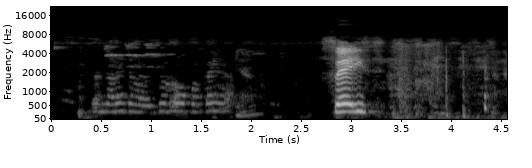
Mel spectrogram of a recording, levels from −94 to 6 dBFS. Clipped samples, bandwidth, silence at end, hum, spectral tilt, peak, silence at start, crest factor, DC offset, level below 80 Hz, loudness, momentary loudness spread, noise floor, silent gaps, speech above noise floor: under 0.1%; 7.6 kHz; 1.45 s; none; -1.5 dB/octave; -8 dBFS; 0.65 s; 28 dB; under 0.1%; -78 dBFS; -24 LUFS; 29 LU; -78 dBFS; none; 48 dB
